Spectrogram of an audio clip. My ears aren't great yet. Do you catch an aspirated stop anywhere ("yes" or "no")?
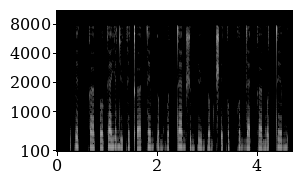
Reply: no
